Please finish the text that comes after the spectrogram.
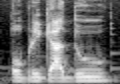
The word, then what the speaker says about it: obrigado: Now, the thing to remember is that an O at the end of words is pronounced with an U sound. Rato, riu, obrigado, and then also an O by itself.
